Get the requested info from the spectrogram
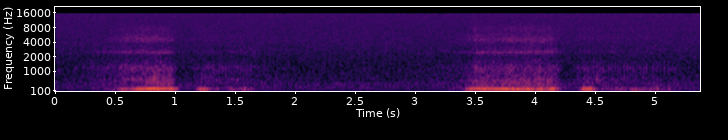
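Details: Hound dog snoring repeatedly: low rumbling snores on each in-breath, each followed by short snorting puffs, about two breaths in five seconds in a quiet room.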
